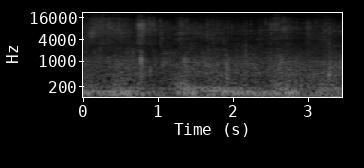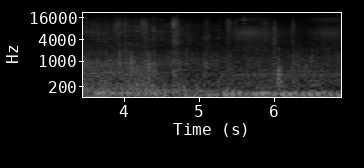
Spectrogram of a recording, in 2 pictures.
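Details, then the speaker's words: VW Type 3 fastback flat-four started after sitting about a month; strong, steady low burble that revs up and settles evenly with no knocks or misses — normal running. "Oh, look at that. Oh, starts up like a dream."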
